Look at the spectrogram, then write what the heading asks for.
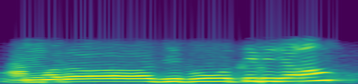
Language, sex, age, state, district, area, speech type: Odia, female, 45-60, Odisha, Angul, rural, conversation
